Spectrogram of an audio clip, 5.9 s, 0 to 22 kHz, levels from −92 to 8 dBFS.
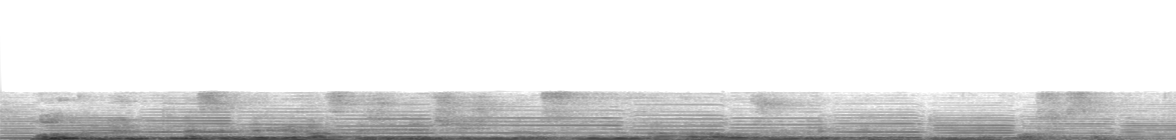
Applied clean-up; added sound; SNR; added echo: none; Bowed string instrument; 14 dB; reverberation time 0.9 s.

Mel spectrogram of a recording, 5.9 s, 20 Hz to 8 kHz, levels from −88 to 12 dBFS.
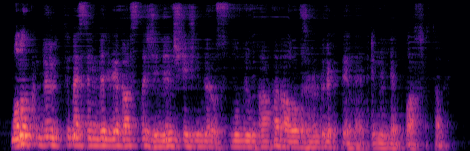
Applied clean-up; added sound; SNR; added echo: neural mask model DeepFilterNet 3.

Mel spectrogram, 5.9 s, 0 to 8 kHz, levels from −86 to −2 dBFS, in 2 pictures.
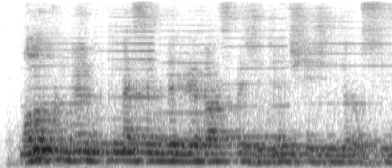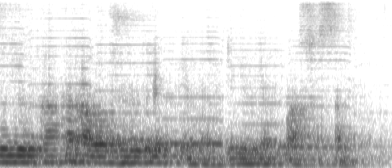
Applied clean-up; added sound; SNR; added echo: neural separator model SepFormer DNS4.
